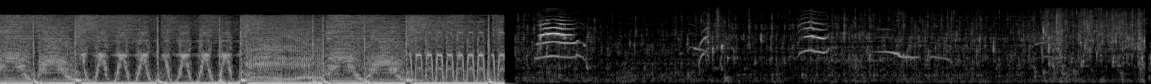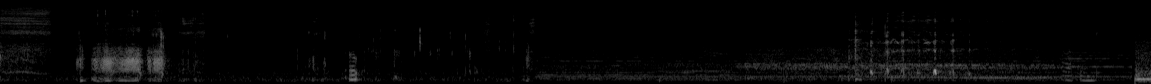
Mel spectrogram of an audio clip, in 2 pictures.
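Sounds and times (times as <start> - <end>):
cat meowing: 5.3 - 5.9, 8.0 - 9.6.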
